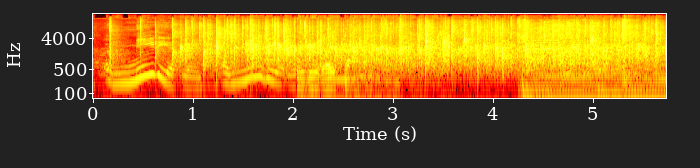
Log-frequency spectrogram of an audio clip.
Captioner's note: audience clapping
